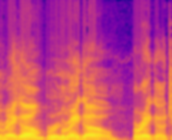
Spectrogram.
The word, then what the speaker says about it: Borrego: James Borrego, that's how you say his name? – You know how I say names. – Borrego. James yes.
